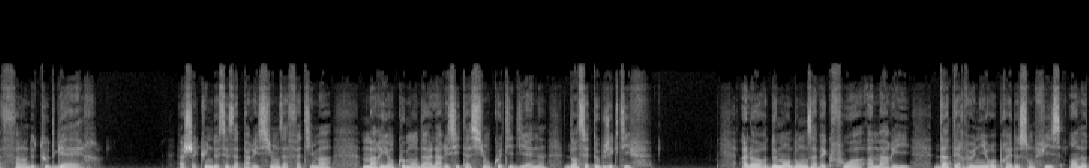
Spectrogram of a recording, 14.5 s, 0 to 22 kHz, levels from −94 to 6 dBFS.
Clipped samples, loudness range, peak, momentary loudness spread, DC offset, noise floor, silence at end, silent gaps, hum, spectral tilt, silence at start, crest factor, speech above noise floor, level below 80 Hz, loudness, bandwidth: under 0.1%; 3 LU; -2 dBFS; 9 LU; under 0.1%; -69 dBFS; 0 s; none; none; -4.5 dB/octave; 0 s; 22 dB; 45 dB; -54 dBFS; -24 LUFS; 13.5 kHz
